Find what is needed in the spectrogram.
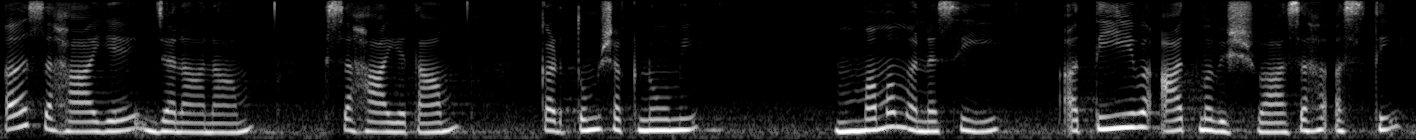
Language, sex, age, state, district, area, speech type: Sanskrit, female, 18-30, Rajasthan, Jaipur, urban, spontaneous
